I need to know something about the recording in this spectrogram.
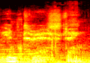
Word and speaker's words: interesting: Now, while he did say it with 4 syllables, it is really important for you to know that normally you'll hear natives say it with just 3 syllables.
